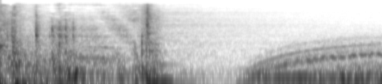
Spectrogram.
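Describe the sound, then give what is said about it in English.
A meeting room's sliding door glides shut behind a departing person with a soft, airy whoosh that ends in a muffled thump, followed by a quiet pause and then a rising electronic hum. “If only she could slam the door, but it wishes gently shut behind her.”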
